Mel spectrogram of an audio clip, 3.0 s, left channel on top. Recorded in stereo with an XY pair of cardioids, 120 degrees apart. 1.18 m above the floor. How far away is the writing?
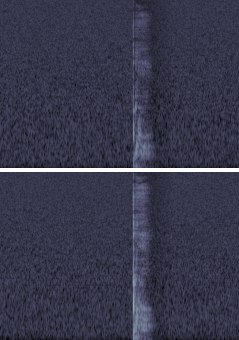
About 7 m.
